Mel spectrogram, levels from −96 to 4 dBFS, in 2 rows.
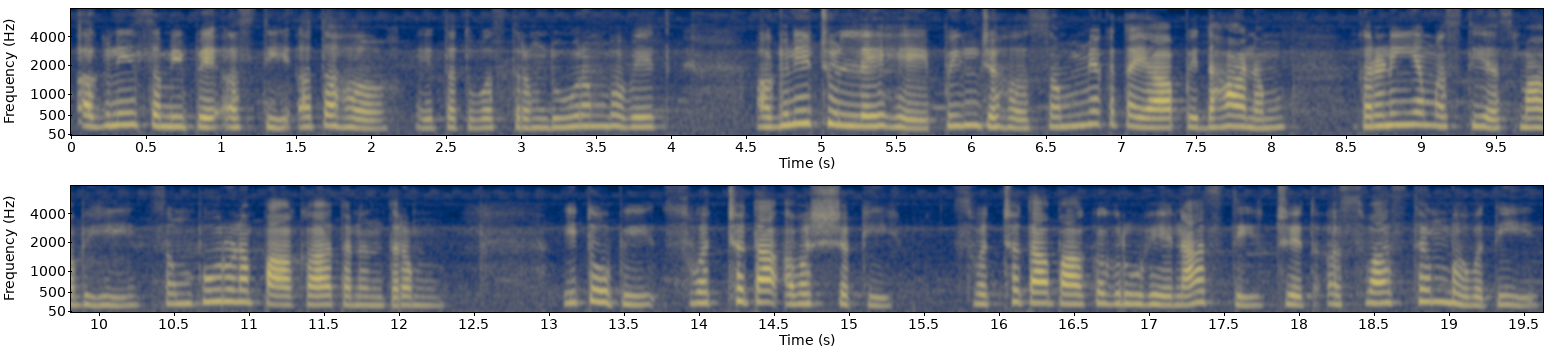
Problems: background sounds at intervals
